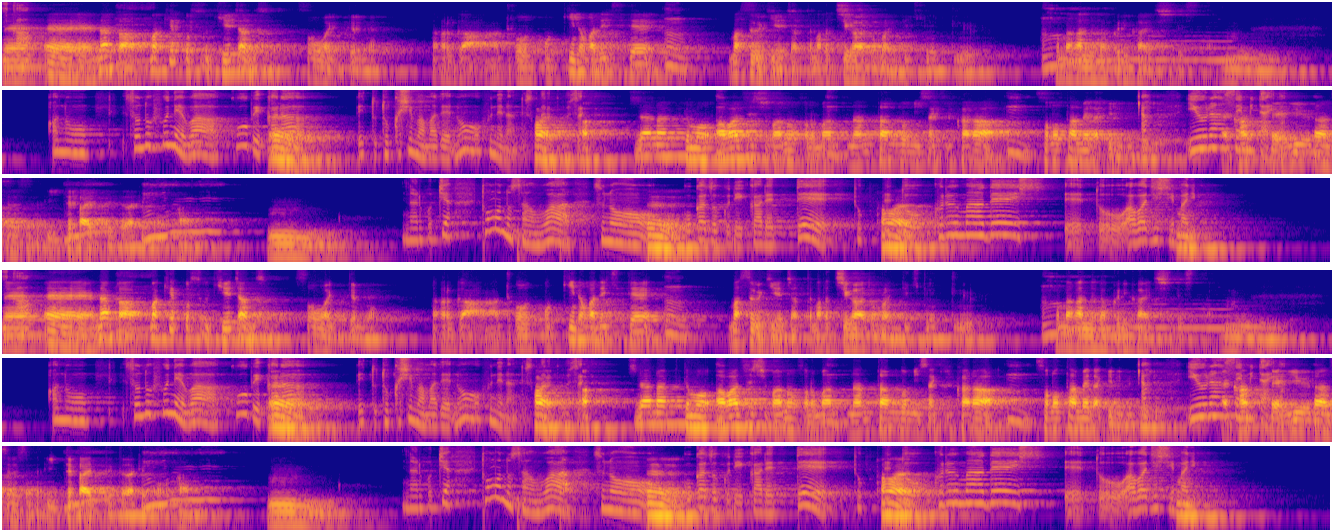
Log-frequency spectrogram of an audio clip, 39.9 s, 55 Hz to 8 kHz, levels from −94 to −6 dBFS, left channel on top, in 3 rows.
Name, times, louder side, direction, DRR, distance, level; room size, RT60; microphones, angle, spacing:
voice 1, 0.0-2.8 3.1-3.7 4.3-6.5 7.3-9.7 10.5-11.9 12.2-12.8 16.0-16.3 18.6-19.2 19.6-23.3 23.7-24.8 25.6-28.5 29.3-30.0 32.2-32.3 33.0-33.4 35.4-35.7 38.3-38.5, right 2 dB, 75° right, 8 dB, 2.0 m, -27 dB
voice 2, 1.1-1.5 6.6-6.9 10.4-12.4 13.8-14.2 14.5-16.3 17.1-19.1 20.4-20.5 21.5-21.7 23.3-23.6 24.7-26.1 26.4-26.5 27.2-27.7 28.0-28.8 30.6-33.1 33.5-34.9 35.1-38.5, equal, ahead, 9 dB, 1.1 m, -36 dB
25.0 x 19.0 x 7.5 m, 1.3 s
head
